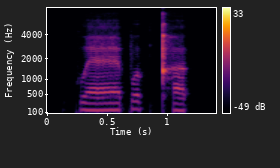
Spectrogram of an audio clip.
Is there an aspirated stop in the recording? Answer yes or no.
yes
